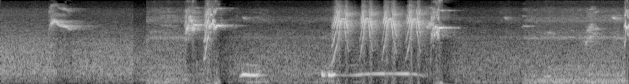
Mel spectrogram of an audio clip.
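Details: Male Javan myna giving sharp, loud calls: chattering bursts of rapid harsh notes and high whistles, with a low steady whistled tone running under one burst.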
